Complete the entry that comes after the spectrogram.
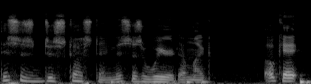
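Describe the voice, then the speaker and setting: Mumbling, a man talks at a fairly quick pace. His pitch variation is ordinary. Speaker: streamer. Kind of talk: casual chat. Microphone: cheap mic on high sensitivity.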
